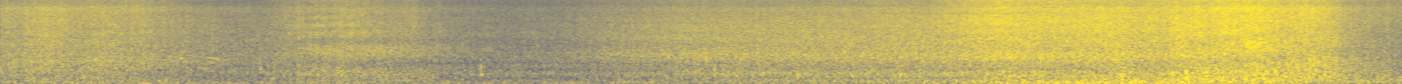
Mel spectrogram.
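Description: Steady rushing noise of wind and waves, swelling louder about ten seconds in and easing again near the end.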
